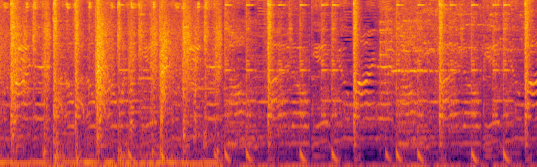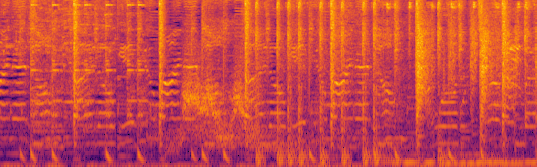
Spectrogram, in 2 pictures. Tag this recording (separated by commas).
Music, Electronic music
